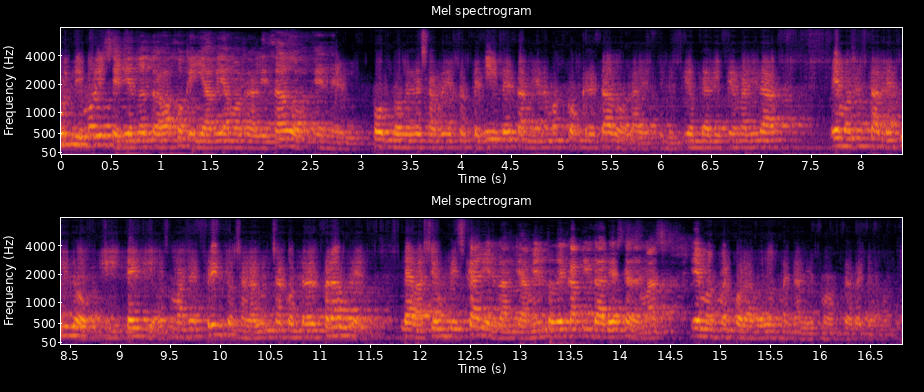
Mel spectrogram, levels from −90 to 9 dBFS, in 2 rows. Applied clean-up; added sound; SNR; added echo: neural separator model SepFormer DNS4.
